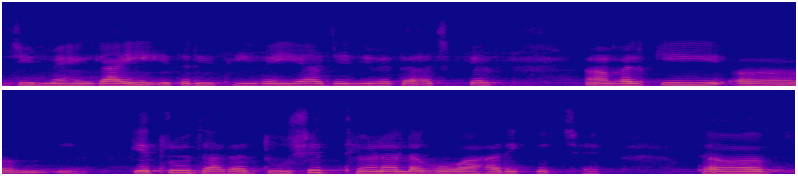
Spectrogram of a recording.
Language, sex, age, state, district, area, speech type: Sindhi, female, 30-45, Uttar Pradesh, Lucknow, urban, spontaneous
